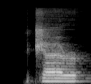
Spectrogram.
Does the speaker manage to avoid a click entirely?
yes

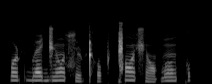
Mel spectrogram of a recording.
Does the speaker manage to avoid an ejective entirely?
yes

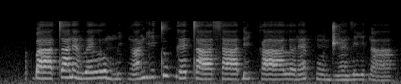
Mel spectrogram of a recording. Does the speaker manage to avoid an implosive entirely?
no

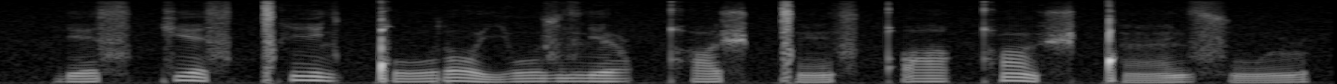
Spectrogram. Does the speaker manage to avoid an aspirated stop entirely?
no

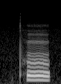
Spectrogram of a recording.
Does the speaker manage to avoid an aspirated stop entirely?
no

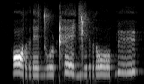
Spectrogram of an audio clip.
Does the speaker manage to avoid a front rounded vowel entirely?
no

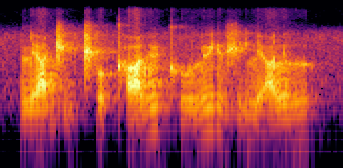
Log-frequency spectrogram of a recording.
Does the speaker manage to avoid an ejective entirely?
no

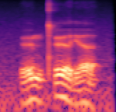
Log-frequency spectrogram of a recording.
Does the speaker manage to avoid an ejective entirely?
no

